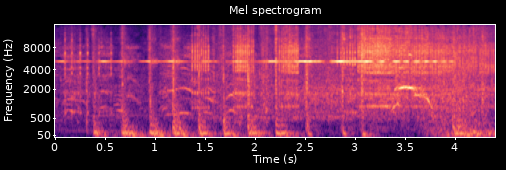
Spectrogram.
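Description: Horror film soundtrack: a loud run of low thuds, about three a second, begins about half a second in. It plays under a high steady tone and a few shrill sounds that rise and fall.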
